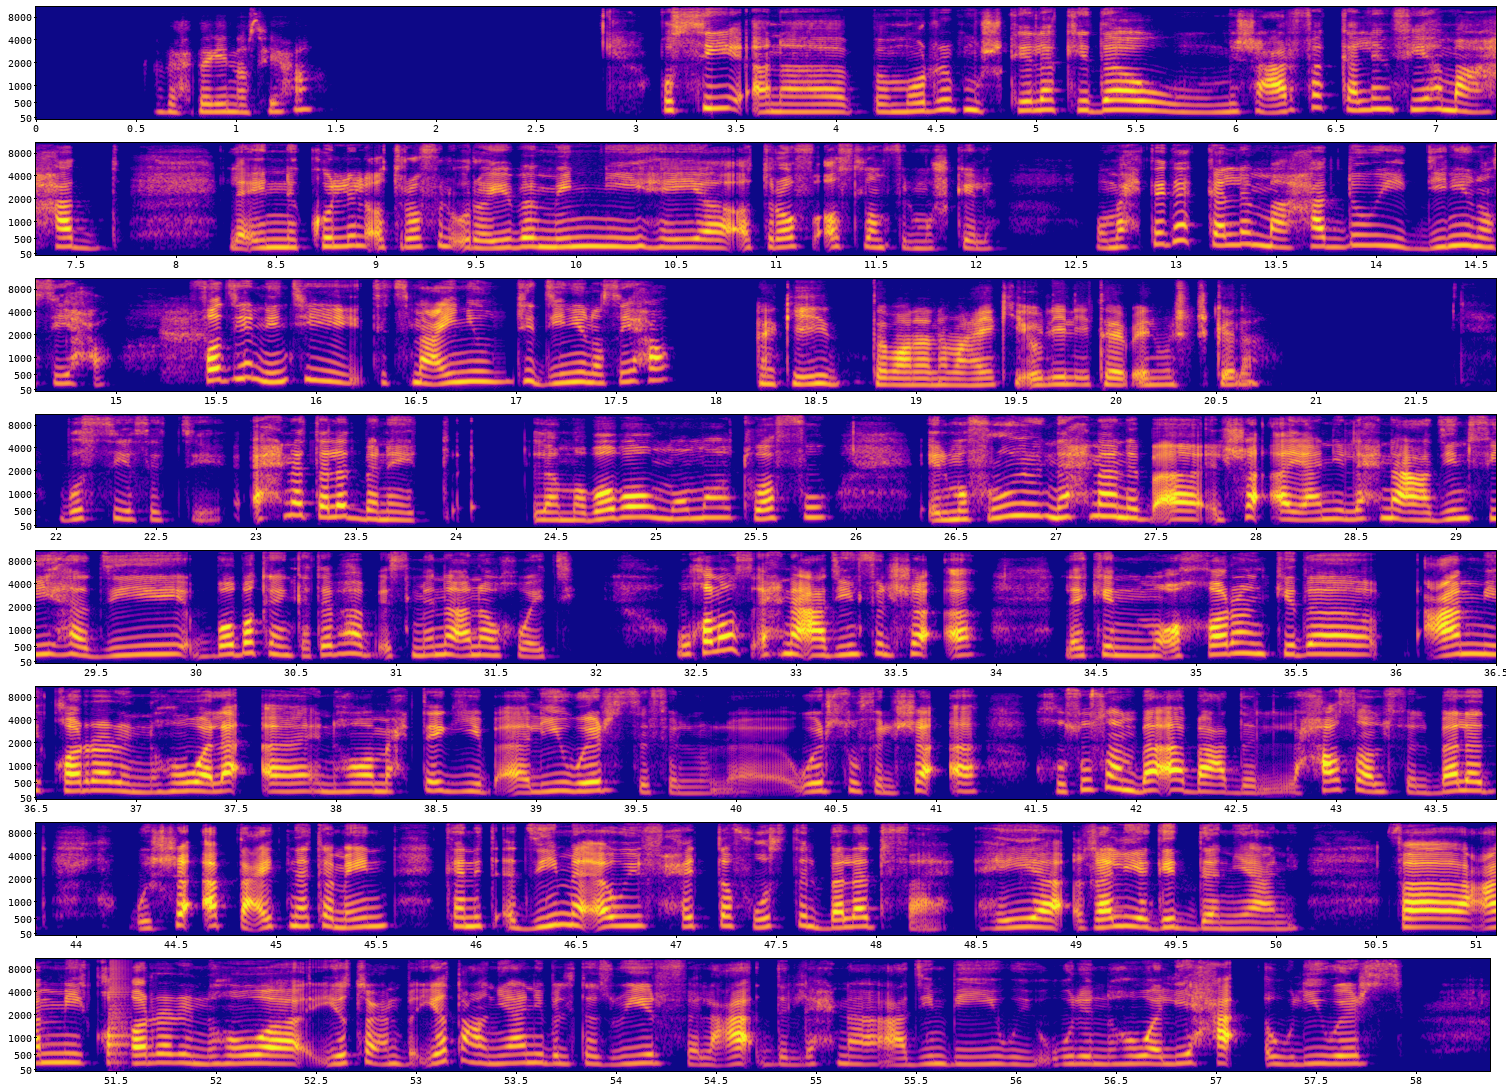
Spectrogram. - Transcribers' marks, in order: other background noise; tapping
- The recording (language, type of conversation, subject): Arabic, advice, لما يحصل خلاف بينك وبين إخواتك على تقسيم الميراث أو ممتلكات العيلة، إزاي تقدروا توصلوا لحل عادل؟
- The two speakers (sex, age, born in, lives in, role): female, 20-24, Egypt, Egypt, advisor; female, 30-34, Egypt, Egypt, user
